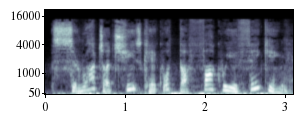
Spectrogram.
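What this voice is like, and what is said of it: Poor British accent, Gordon Ramsay impression. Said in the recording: “British accent sounded Asian ... I can't do a British accent”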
